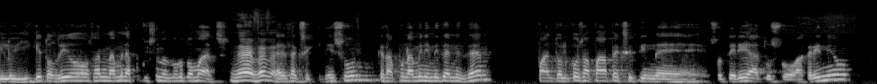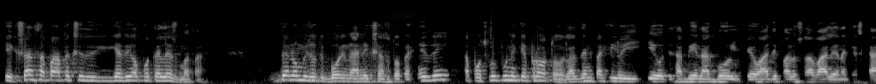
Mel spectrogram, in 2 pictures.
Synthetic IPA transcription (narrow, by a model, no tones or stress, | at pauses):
iloʝicit̪o̞nðio̞θɐnenɐminɐpoklisθunet̪obɾo̞t̪omɐt͡snevevelɐðiθɐkse̞cinisunce̞θɐpunɐminimiðe̞nmiðe̞n | pɐnt̪o̞liko̞znɐpɐnɐpe̞ksit̪ineso̞t̪iɾiɐt̪ust̪o̞ɐɣɾinio̞ | ceːksɐnθɐpɐnɐpe̞ksiʝɐðio̞ɐpo̞t̪e̞lezmɐt̪ɐ̰ | ðe̞no̞mizoot̪ibo̞ɾinɐːniksiɐft̪ot̪ope̞xniðiɐpost̪opipuinece̞pɾo̞t̪o̞ðilɐðiðe̞nipɐɾçilo̞ʝicio̞t̪iθɐbie̞nɐɡo̞lce̞oɐnd̪ipɐlo̞sθɐvɐlienɐceskɐ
